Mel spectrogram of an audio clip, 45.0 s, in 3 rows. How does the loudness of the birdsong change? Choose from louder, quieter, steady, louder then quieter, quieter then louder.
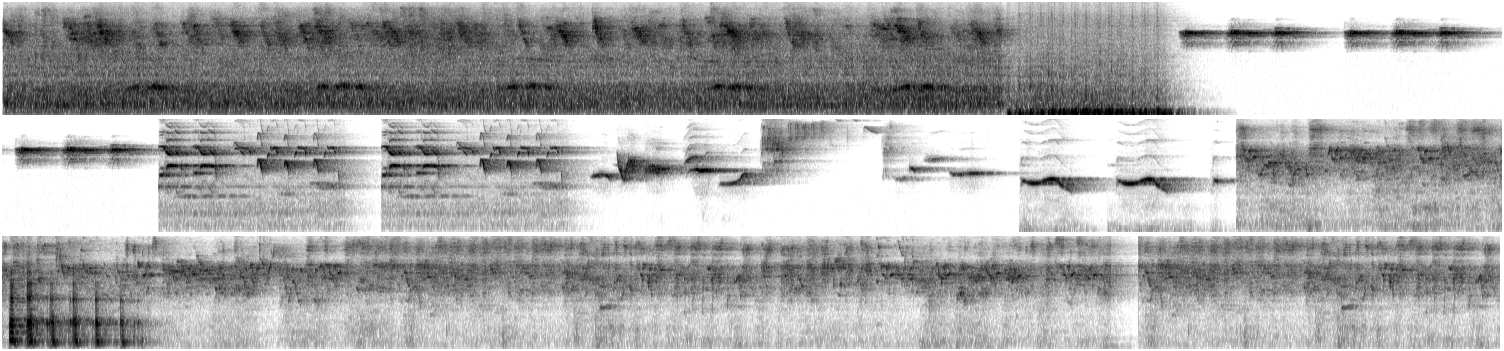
quieter.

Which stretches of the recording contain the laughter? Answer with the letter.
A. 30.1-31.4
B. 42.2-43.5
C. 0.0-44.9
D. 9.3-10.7
A.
